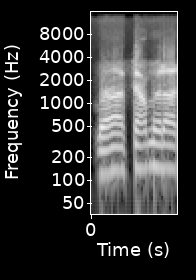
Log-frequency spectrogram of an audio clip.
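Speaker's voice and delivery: ordinary talk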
